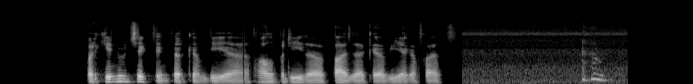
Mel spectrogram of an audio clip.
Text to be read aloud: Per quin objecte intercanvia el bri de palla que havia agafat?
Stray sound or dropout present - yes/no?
yes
